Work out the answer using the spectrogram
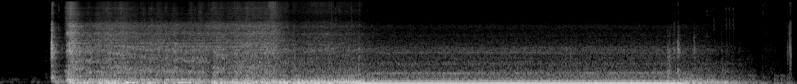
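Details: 1967 Chevy van with a replaced ignition switch/lock after lost keys. Short crank, fires right up and flares, then drops to a steady, smooth idle with an even low rumble. Normal start and idle.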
